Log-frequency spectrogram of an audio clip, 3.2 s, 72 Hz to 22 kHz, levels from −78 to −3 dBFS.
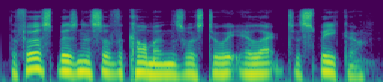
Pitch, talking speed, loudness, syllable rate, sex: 135 Hz, 205 wpm, -15 LUFS, 5.5 syllables/s, male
